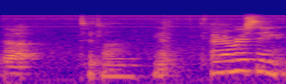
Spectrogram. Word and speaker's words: Tenochtitlan: I recognize that, I don't know how to pronounce it. I've never heard it said. Tenochtitlan? Tenochtitlan. Something like that. Tenochtitlan, yep.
